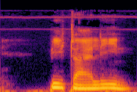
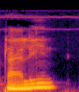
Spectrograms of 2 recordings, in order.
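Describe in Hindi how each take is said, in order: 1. शब्द की शुरुआत 'p' ध्वनि से होती है। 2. शब्द की शुरुआत सीधे 't' ध्वनि से होती है। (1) "हालांकि इसमें पी साइलेंट है" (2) "टायालीन ही प्रोनाउंस किया था"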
